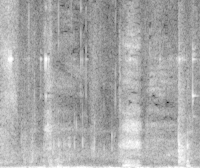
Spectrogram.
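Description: Rustling and handling noise with a few light clicks as a small dog moves and sniffs against a person's lap, over a steady low rumble.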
